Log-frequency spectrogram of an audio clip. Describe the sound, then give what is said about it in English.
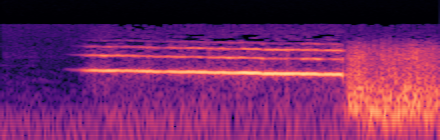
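A naval fleet fires on towed target ships: a shell's steady whistle sinks slightly in pitch before ending in a loud, broad blast. “You're towing the target ships and the fleet have found them and are firing on you!”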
